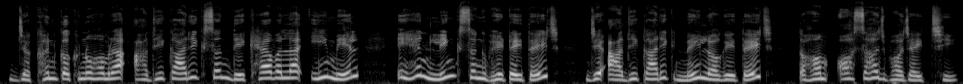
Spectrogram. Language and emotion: Maithili, fearful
